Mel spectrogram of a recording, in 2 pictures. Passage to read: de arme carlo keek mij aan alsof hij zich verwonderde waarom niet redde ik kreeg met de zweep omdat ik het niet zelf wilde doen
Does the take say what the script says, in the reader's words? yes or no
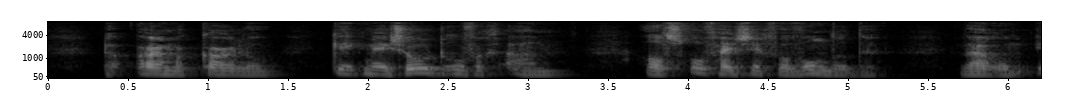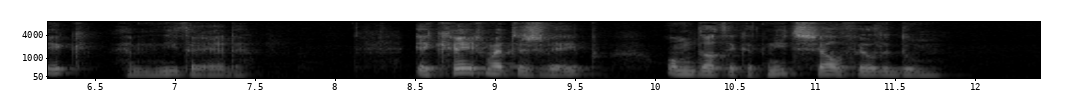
no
